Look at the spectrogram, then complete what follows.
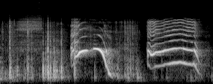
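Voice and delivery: high-pitched startled scream. Pretend. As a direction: shriek as the necklace is snatched. Sister grabs the necklace.

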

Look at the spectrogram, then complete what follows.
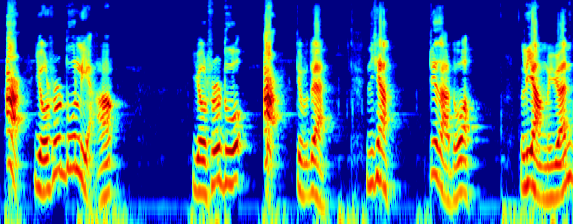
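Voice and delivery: loud, animated explaining; lively teacher pressing the point. Real, not acted. Teacher marvelling at 二 versus 两 to students, loud animated explanation. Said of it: "lively explanation of 二 and 两".

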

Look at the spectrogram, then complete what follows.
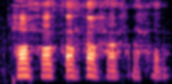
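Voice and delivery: staccato pretend cackle, tailing off; a mischievous, put-on ha-ha laugh; mock scheming laugh. Character plotting to trap people, mock scheming laugh.

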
